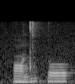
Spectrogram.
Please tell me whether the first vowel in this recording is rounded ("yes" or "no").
yes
